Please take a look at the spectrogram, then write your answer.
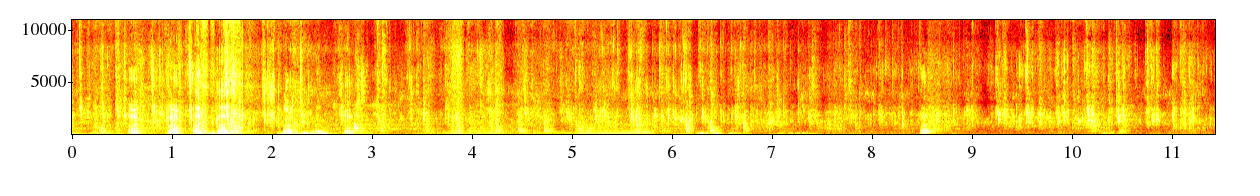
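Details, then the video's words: Piglets grunting while eating: irregular short grunts mixed with wet smacking and chewing noises, a low steady droning tone in the middle, busiest in the first two seconds. "The grunting of funny piglets"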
